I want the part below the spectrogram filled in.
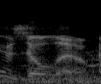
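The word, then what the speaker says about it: Xolo: Yeah, it's Trio Zolo. It's an Aztec word, actually, which Zolo is actually a type of dog.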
